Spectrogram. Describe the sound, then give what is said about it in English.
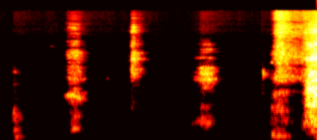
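Four short, sharp catching breaths in a steady rhythm, like someone about to sneeze, then a louder, breathy burst at the end that never quite becomes a full sneeze. “You gonna sneeze? Almost.”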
